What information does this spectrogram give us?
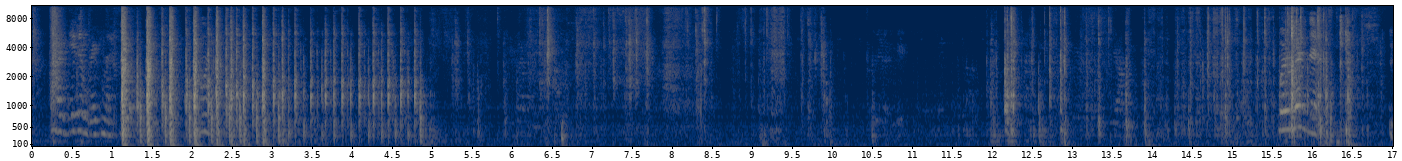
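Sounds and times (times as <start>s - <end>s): plastic toy pieces clicking: 1.4s - 5.0s, 14.4s - 16.7s.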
